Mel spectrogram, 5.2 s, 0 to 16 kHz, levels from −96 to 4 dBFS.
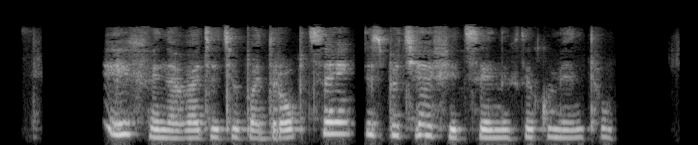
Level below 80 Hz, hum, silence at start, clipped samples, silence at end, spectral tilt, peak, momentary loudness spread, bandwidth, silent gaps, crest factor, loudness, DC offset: -68 dBFS; none; 0.8 s; under 0.1%; 0.65 s; -3.5 dB/octave; -8 dBFS; 7 LU; 8.4 kHz; 2.68-2.73 s; 18 dB; -23 LUFS; under 0.1%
